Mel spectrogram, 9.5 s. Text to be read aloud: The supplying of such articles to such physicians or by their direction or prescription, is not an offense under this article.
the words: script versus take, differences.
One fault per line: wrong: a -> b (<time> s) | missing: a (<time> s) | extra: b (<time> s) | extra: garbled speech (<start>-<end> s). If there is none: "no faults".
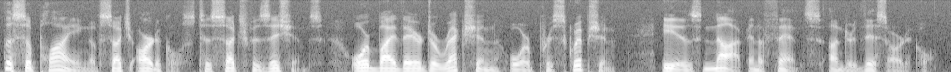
no faults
